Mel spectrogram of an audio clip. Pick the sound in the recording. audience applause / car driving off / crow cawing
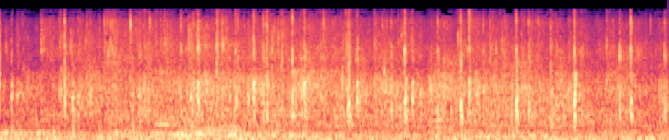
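audience applause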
